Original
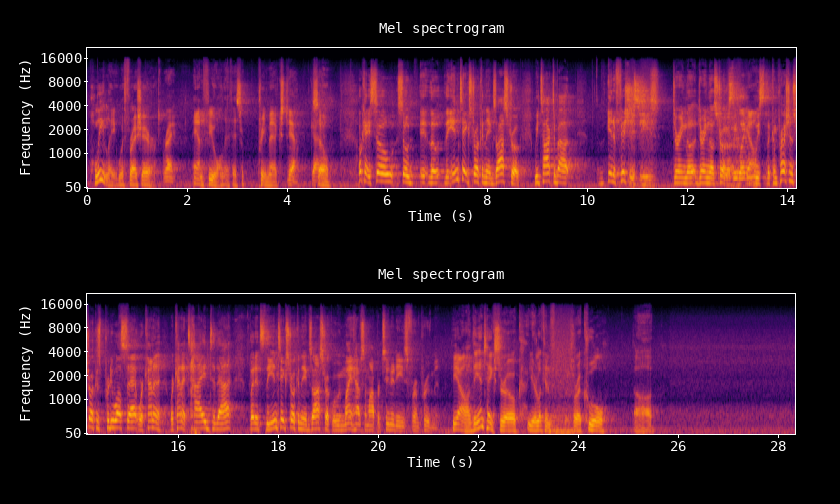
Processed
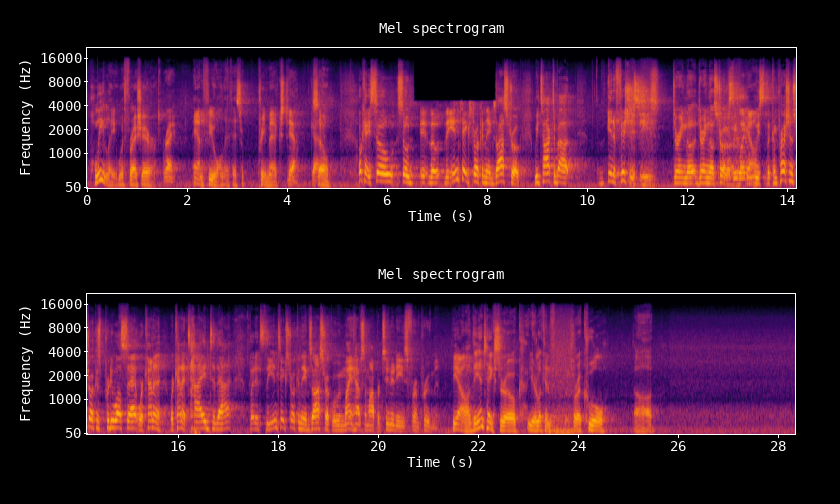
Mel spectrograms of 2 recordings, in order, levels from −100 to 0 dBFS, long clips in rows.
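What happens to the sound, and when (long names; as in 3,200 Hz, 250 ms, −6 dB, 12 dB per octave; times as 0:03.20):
0:06.54–0:08.18: linear-phase brick-wall low-pass 4,500 Hz
0:16.89–0:18.42: downward compressor 1.5 to 1, threshold −36 dBFS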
